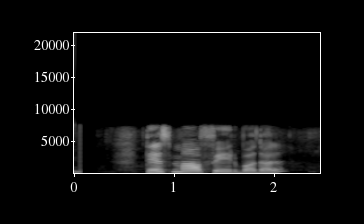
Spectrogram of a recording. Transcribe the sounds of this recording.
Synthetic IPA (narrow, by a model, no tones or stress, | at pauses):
t̪esmapʰeɾbʌd̪ʌl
